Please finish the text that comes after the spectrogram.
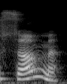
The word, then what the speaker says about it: sommes: So, nous sommes, vous êtes. Nous sommes, you don't pronounce the S at the end either.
